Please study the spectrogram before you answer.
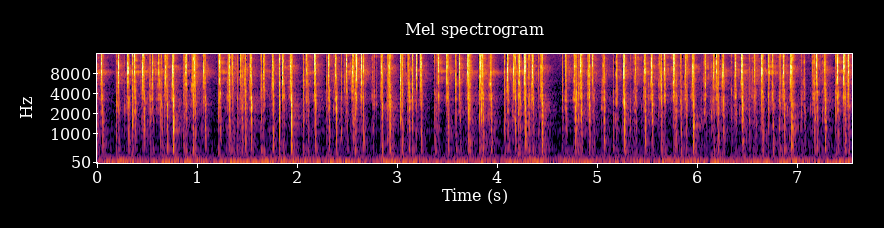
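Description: Fingertips of both hands type continuously on the plastic keycaps of a vintage beige NMB RT8255cw+ mechanical keyboard with clicky Hi-Tek "Space Invader" switches and a hollow plastic case. A rapid, steady stream of sharp, bright clicks and clacks rides over a constant low hum.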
